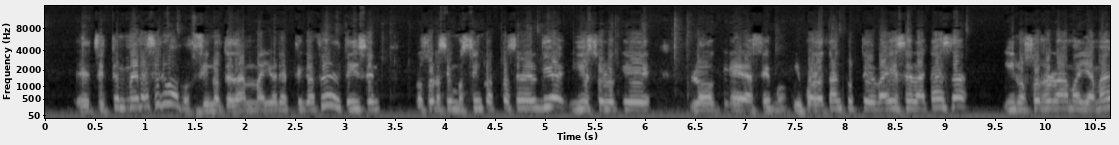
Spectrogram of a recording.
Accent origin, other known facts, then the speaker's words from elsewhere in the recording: Chile; nosotros como padres, por último nosotros como chilenos, que pagamos los impuestos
